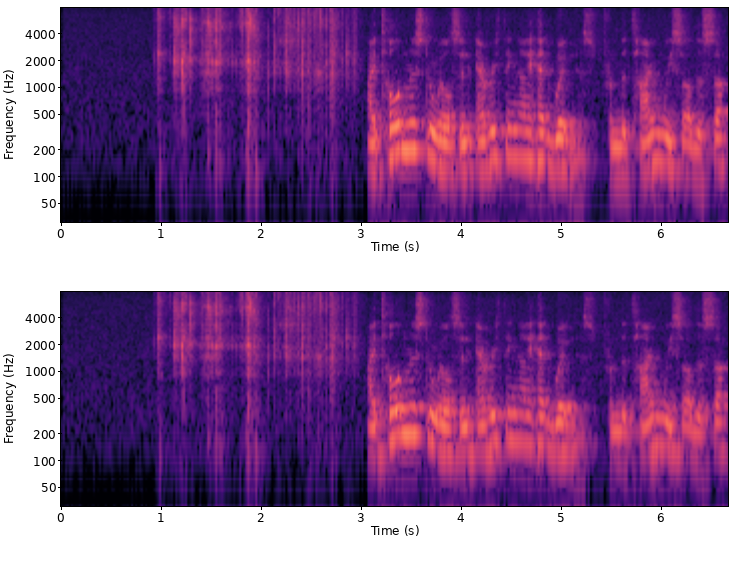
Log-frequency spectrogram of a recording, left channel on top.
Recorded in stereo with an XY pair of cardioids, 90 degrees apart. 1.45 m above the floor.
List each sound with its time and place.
0.9 s crushing: 20° left, 1.0 m
3.0 s a man speaking: 30° left, 2 m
